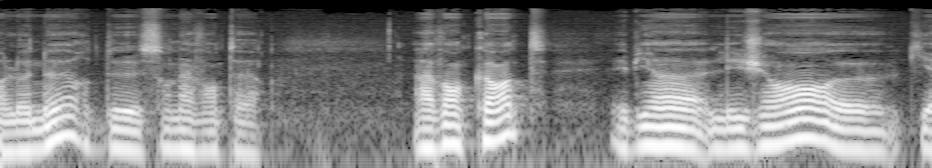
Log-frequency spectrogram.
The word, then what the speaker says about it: Kant: Donc ce philosophe, c'était un philosophe allemand qui s'appelait Kant, Emmanuel Kant, ou Kant si vous préférez. Prononcez ça à l'allemande.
